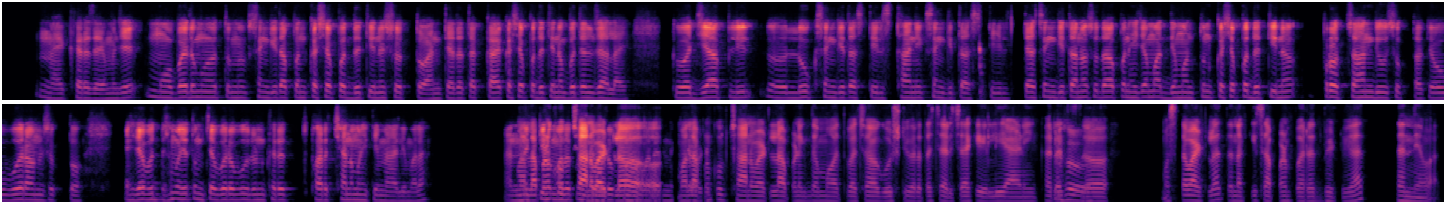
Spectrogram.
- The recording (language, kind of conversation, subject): Marathi, podcast, मोबाईलमुळे संगीत शोधण्याचा अनुभव बदलला का?
- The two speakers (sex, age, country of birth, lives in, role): female, 30-34, India, India, guest; male, 20-24, India, India, host
- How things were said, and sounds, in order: tapping; joyful: "चर्चा केली"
